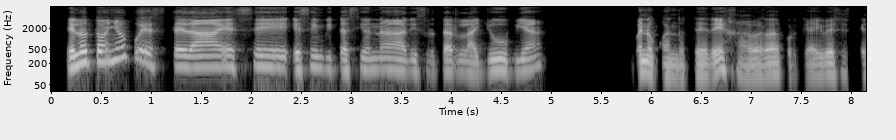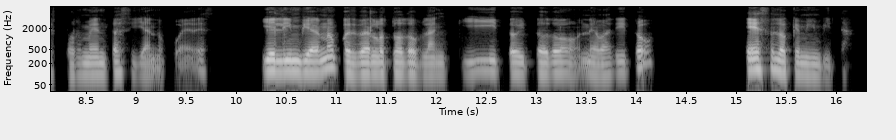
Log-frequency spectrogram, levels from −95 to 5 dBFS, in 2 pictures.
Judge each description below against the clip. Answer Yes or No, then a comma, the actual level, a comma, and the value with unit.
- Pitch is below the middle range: Yes, low, 115 Hz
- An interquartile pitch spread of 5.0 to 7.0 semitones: Yes, wide, 5.5 semitones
